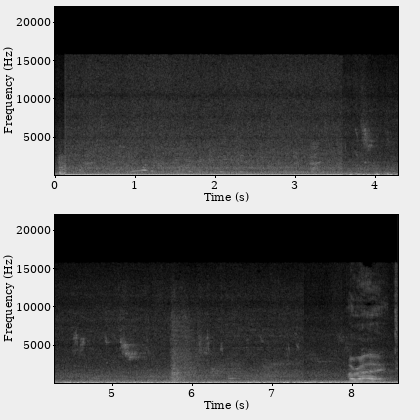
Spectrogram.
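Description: Steady low rumble of a moving passenger train heard inside the carriage. About three and a half seconds in it changes to a rougher, uneven low rumble with a few faint high chirps.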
